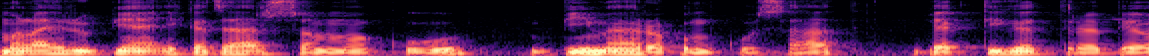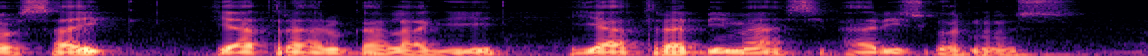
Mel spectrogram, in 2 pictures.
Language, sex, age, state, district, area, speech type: Nepali, male, 45-60, West Bengal, Darjeeling, rural, read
